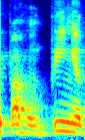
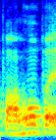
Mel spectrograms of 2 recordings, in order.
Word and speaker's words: Parrumpinha: Well, American people doesn't know how to say Parrumpinha the way you do. Okay, You know, okay. that's the right way to say.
